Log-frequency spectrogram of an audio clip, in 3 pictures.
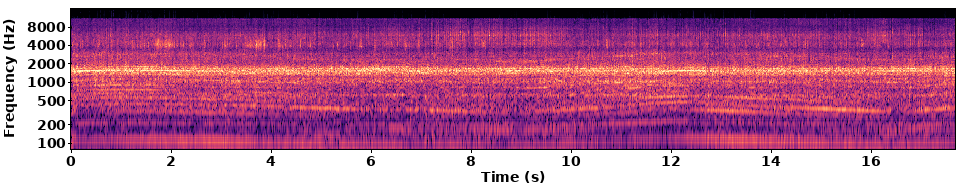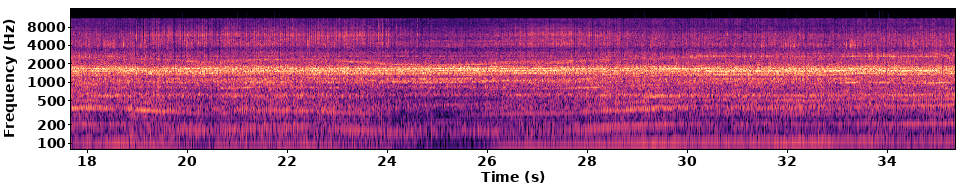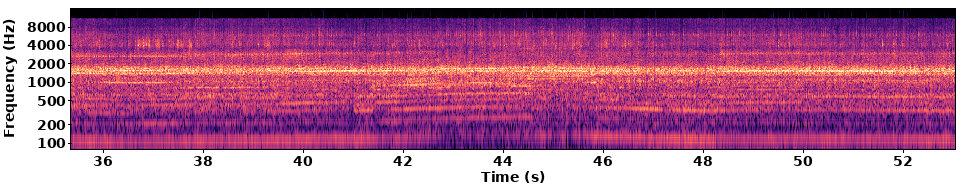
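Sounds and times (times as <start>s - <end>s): motorcycle engine running: 0.0s - 53.0s
road and wind noise: 0.0s - 53.0s.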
